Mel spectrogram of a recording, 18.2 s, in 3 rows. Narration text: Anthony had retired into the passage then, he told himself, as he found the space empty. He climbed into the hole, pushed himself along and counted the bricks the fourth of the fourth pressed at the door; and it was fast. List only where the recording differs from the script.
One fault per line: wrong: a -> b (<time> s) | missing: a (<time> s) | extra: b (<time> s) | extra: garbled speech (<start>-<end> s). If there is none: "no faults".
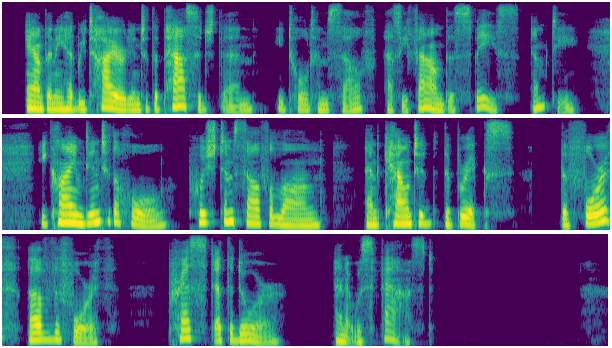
no faults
